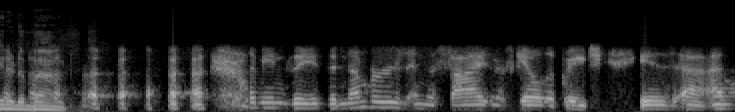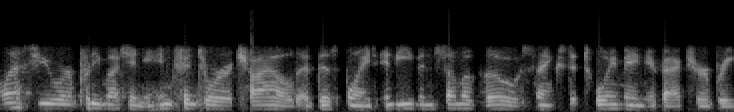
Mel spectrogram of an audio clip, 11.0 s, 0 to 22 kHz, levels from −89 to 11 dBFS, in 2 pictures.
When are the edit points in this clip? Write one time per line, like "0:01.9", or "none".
0:01.9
